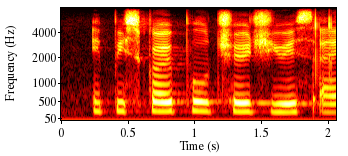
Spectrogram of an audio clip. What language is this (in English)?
English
